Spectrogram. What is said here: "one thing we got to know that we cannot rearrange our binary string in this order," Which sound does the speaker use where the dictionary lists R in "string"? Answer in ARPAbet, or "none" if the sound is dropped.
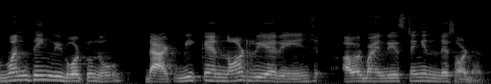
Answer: none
